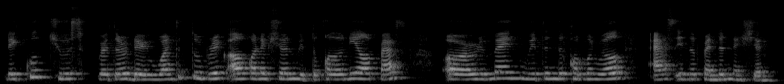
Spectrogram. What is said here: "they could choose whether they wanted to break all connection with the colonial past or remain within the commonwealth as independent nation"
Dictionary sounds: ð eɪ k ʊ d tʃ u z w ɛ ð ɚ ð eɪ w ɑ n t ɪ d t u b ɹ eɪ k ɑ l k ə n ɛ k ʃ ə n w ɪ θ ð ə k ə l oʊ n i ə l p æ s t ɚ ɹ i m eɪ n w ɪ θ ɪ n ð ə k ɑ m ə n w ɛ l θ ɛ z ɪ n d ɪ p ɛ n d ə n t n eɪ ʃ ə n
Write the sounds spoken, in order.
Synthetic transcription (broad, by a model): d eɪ k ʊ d tʃ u s w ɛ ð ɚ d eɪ w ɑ n t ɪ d t u b ɹ eɪ k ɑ w k ə n ɛ k ʃ ə n w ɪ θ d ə k ə l oʊ n i ə l p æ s t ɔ ɹ i m eɪ n w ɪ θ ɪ n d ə k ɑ m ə n w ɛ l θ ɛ s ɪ n d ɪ p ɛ n d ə n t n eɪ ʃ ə n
